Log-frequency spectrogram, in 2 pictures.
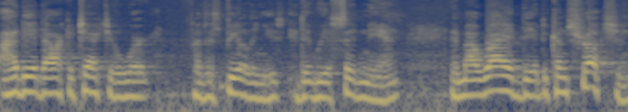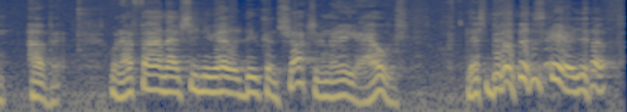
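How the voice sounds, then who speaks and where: Over noticeable background noise, a man with a fairly high pitch speaks at a moderate pace, his loudness very even and his intonation lively. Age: 70s. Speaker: former mayor. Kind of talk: interview. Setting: at home.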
